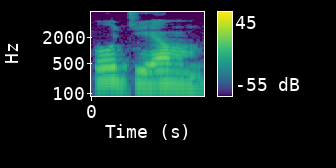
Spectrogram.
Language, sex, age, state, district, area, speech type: Tamil, female, 45-60, Tamil Nadu, Nagapattinam, rural, read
